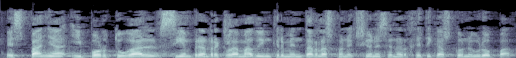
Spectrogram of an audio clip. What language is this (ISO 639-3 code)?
spa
